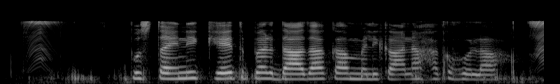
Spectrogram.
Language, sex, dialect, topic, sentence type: Bhojpuri, female, Western, agriculture, statement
